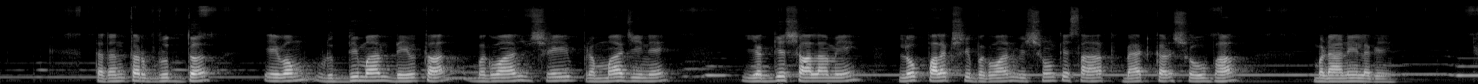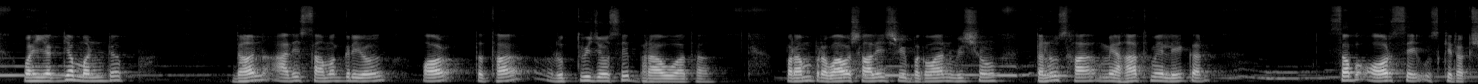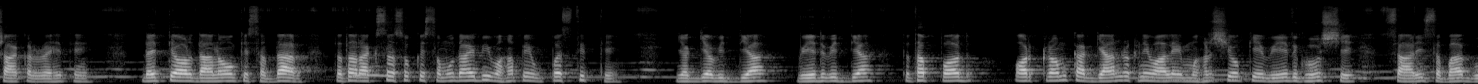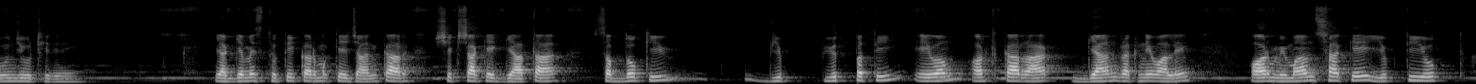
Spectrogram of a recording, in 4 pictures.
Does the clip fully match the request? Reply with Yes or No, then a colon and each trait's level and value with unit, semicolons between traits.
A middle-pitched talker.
Yes: medium, 165 Hz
